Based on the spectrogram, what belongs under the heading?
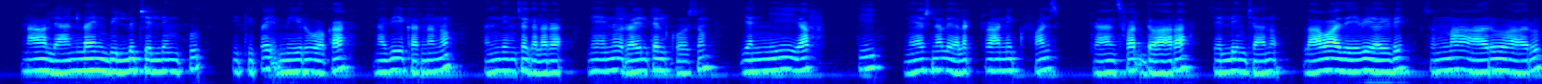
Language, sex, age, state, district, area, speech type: Telugu, male, 18-30, Andhra Pradesh, Nellore, rural, read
